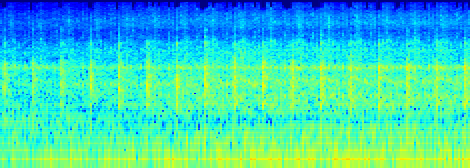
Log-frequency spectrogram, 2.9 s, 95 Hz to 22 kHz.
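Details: Chevrolet Duramax LB7 diesel, 320,000 miles, at idle: sharp even knock about three times a second over steady idle; suspected bad injector, fuel rates on scan tool jumping around.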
